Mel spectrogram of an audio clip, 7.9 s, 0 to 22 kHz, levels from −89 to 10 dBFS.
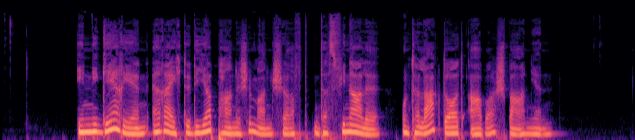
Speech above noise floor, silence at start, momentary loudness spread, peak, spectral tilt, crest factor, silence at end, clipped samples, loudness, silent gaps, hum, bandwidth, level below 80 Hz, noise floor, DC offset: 54 dB; 0.95 s; 9 LU; -4 dBFS; -7.5 dB/octave; 14 dB; 1 s; under 0.1%; -17 LUFS; none; none; 13 kHz; -38 dBFS; -70 dBFS; under 0.1%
